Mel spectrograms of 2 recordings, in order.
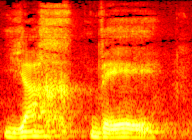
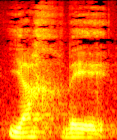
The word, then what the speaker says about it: Yahweh: Das Wahrscheinlichste ist Yahweh. Ton auf der zweiten Silbe, Yahweh.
